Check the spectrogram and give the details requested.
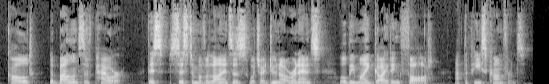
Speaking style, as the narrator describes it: Clemenceau boomed

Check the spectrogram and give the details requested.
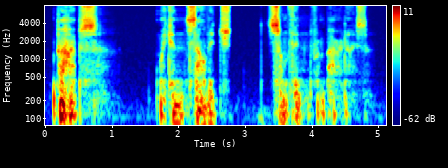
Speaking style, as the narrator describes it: Jason whispered

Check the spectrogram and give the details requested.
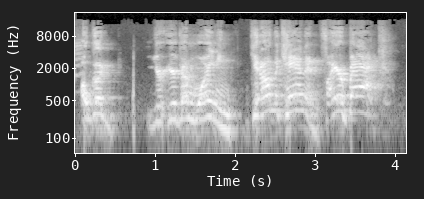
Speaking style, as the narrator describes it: Guelph yells

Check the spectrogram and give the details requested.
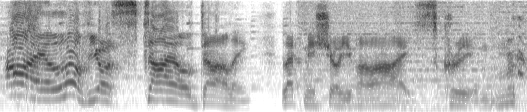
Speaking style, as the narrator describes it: You snarl out in anger, and he cackles and says

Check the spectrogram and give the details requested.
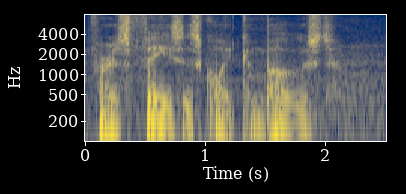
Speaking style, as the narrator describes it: said the man who spoke for the others, solemnly

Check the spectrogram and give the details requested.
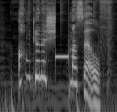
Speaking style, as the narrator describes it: The lady responded by screaming in a panic

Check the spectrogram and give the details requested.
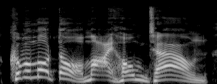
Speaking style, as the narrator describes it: There was also one who kept on yelling

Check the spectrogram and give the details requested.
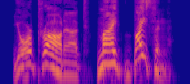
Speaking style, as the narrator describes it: I spat

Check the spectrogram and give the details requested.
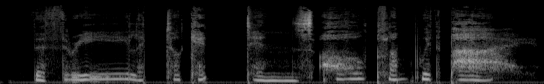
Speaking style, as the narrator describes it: whispered the spider

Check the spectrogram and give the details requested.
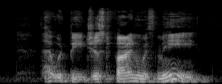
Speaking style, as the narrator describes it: answered Fox happily

